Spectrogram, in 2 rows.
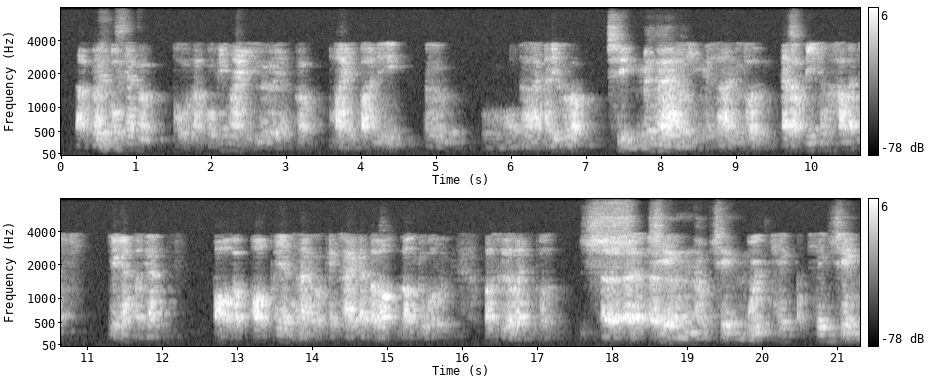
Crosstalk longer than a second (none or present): none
